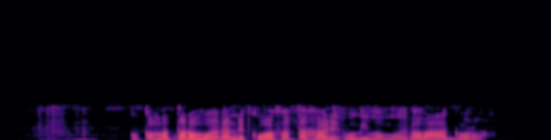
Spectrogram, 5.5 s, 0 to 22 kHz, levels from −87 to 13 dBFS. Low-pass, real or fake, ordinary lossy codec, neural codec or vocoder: 5.4 kHz; real; none; none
